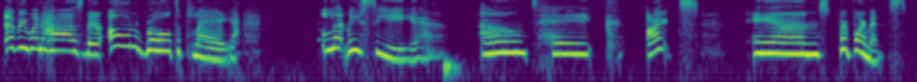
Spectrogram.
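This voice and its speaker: A woman's voice: very high voice, lively intonation, slow pace, pushed and bright, no echo, full character voice. A woman voicing an earnest, curious young newcomer in a video game, polite and thoughtful with a tentative manner. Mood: thoughtful, unsure.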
